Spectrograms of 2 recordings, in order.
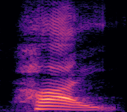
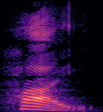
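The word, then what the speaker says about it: high: হাই এইচ আই জি এইচ হাই। দেখো হাই শব্দতে জি আর এইচ পাশাপাশি আছে। তো জি এর উচ্চারণ হচ্ছে না।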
